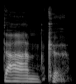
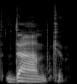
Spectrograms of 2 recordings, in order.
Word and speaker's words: Dahnke: Dahnke, Horst Dahnke. Den Nachnamen schreibt man D-A-H-N-K-E.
